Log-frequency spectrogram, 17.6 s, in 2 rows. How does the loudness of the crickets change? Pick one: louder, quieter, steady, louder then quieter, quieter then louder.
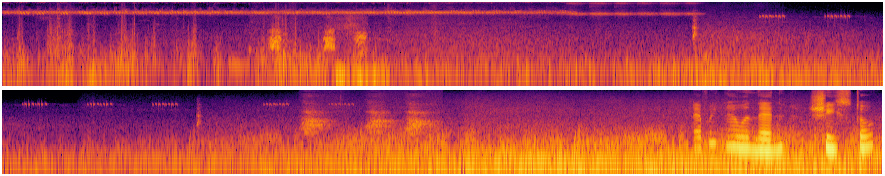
quieter.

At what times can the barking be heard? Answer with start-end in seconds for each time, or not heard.
2.5-3.7, 11.8-13.2.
